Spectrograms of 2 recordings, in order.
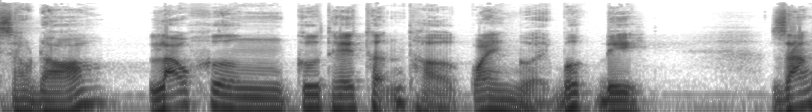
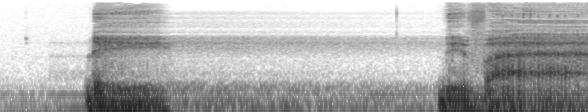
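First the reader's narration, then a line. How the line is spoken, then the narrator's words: Hoarse voice. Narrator (Vietnamese): Giọng nói khàn khàn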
